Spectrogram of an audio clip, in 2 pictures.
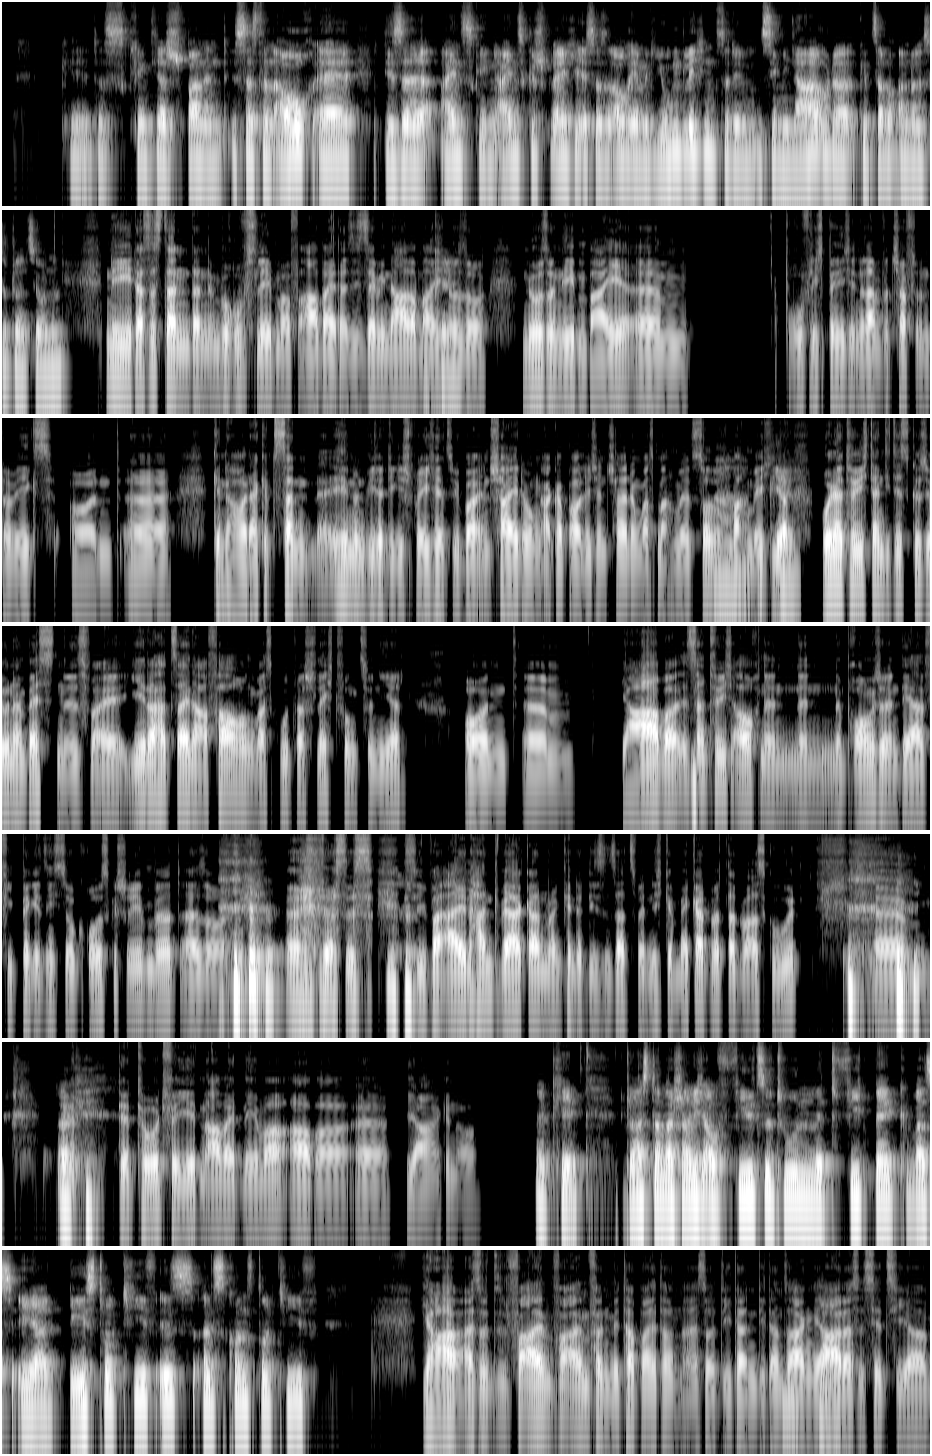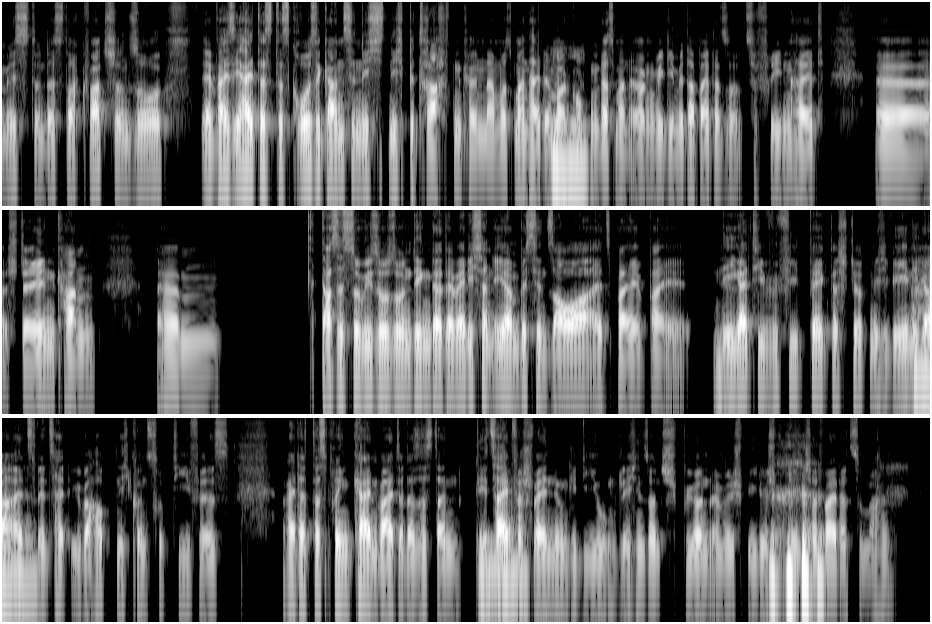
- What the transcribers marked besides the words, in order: "Eins-zu-eins-Gespräche" said as "Eins-gegen-eins-Gespräche"; other background noise; laugh; laughing while speaking: "äh, das ist"; joyful: "Wenn nicht gemeckert wird, dann … jeden Arbeitnehmer, aber"; laugh; laugh
- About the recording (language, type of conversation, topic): German, podcast, Wie kannst du Feedback nutzen, ohne dich kleinzumachen?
